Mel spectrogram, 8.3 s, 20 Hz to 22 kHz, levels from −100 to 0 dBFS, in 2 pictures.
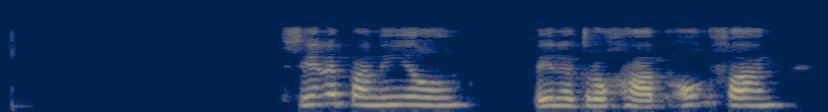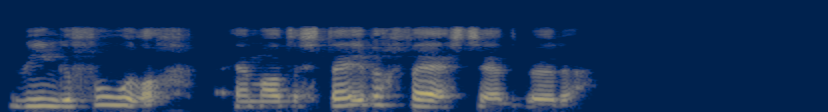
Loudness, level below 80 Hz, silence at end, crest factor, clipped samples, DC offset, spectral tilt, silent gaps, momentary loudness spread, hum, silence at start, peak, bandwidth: -36 LUFS; -84 dBFS; 1.25 s; 20 dB; under 0.1%; under 0.1%; -2.5 dB/octave; none; 14 LU; none; 1.45 s; -18 dBFS; 8.4 kHz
